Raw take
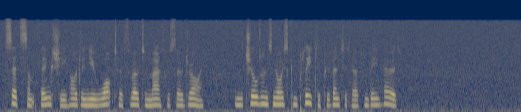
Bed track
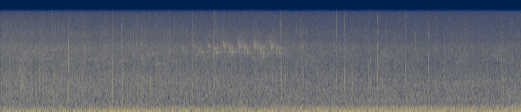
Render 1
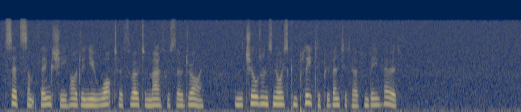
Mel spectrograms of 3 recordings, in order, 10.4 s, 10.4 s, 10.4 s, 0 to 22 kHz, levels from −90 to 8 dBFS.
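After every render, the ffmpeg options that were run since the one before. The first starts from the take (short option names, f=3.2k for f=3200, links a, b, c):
-af "afftdn=nr=6:nf=-47"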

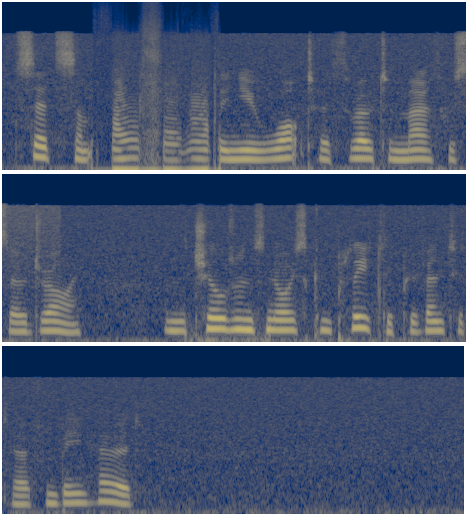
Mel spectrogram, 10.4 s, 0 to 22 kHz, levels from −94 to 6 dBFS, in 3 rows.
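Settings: -filter_complex "[0:a]asettb=1/sr,asplit=3[a][b][c];[a]atrim=end=0.674[d];[b]atrim=start=0.67:end=1.64,asetpts=PTS-STARTPTS,afade=t=in:d=0.004:c=qsin,afade=t=out:st=0.966:d=0.004:c=qsin,aeval=exprs='abs(val(0))':c=same[e];[c]atrim=start=1.636[f];[d][e]acrossfade=d=0.004:c1=hsin:c2=qsin[g];[g][f]acrossfade=d=0.004:c1=qsin:c2=hsin,asettb=1/sr,asplit=3[h][i][j];[h]atrim=end=3.394[k];[i]atrim=start=3.39:end=3.92,asetpts=PTS-STARTPTS,afade=t=in:d=0.004:c=qsin,afade=t=out:st=0.526:d=0.004:c=qsin,highshelf=f=4.1k:g=11[l];[j]atrim=start=3.916[m];[k][l]acrossfade=d=0.004:c1=hsin:c2=qsin[n];[n][m]acrossfade=d=0.004:c1=qsin:c2=hsin,asettb=1/sr,asplit=3[o][p][q];[o]atrim=end=4.854[r];[p]atrim=start=4.85:end=5.49,asetpts=PTS-STARTPTS,afade=t=in:d=0.004:c=qsin,afade=t=out:st=0.636:d=0.004:c=qsin,lowshelf=f=200:g=10.5[s];[q]atrim=start=5.486[t];[r][s]acrossfade=d=0.004:c1=hsin:c2=qsin[u];[u][t]acrossfade=d=0.004:c1=qsin:c2=hsin"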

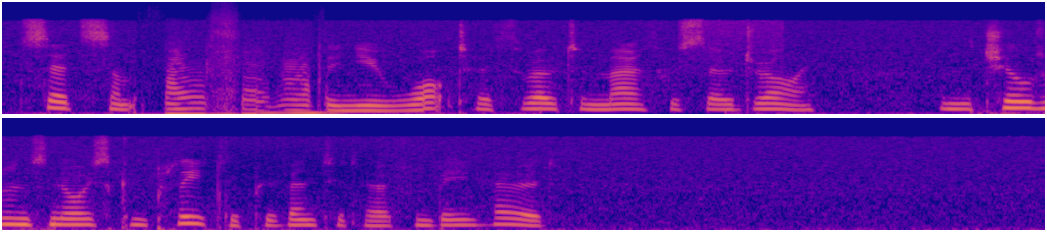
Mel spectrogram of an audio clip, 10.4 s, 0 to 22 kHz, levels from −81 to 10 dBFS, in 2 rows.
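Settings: -filter_complex "[0:a]asettb=1/sr,asplit=3[a][b][c];[a]atrim=end=1.284[d];[b]atrim=start=1.28:end=2.12,asetpts=PTS-STARTPTS,afade=t=in:d=0.004:c=qsin,afade=t=out:st=0.836:d=0.004:c=qsin,afreqshift=-46[e];[c]atrim=start=2.116[f];[d][e]acrossfade=d=0.004:c1=hsin:c2=qsin[g];[g][f]acrossfade=d=0.004:c1=qsin:c2=hsin,asettb=1/sr,asplit=3[h][i][j];[h]atrim=end=2.704[k];[i]atrim=start=2.7:end=3.63,asetpts=PTS-STARTPTS,afade=t=in:d=0.004:c=qsin,afade=t=out:st=0.926:d=0.004:c=qsin,highpass=100[l];[j]atrim=start=3.626[m];[k][l]acrossfade=d=0.004:c1=hsin:c2=qsin[n];[n][m]acrossfade=d=0.004:c1=qsin:c2=hsin,asettb=1/sr,asplit=3[o][p][q];[o]atrim=end=6.184[r];[p]atrim=start=6.18:end=7.1,asetpts=PTS-STARTPTS,afade=t=in:d=0.004:c=qsin,afade=t=out:st=0.916:d=0.004:c=qsin,equalizer=f=3.1k:w=0.59:g=-6[s];[q]atrim=start=7.096[t];[r][s]acrossfade=d=0.004:c1=hsin:c2=qsin[u];[u][t]acrossfade=d=0.004:c1=qsin:c2=hsin"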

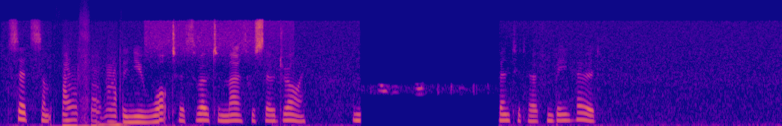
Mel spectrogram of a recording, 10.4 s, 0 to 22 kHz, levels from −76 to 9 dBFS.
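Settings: -filter_complex "[0:a]asplit=3[a][b][c];[a]afade=t=out:st=1.91:d=0.02[d];[b]highshelf=f=3.5k:t=q:w=1.5:g=12.5,afade=t=in:st=1.91:d=0.02,afade=t=out:st=3.49:d=0.02[e];[c]afade=t=in:st=3.49:d=0.02[f];[d][e][f]amix=inputs=3:normalize=0,asplit=3[g][h][i];[g]afade=t=out:st=4.79:d=0.02[j];[h]asuperpass=centerf=1200:order=12:qfactor=3.8,afade=t=in:st=4.79:d=0.02,afade=t=out:st=6.64:d=0.02[k];[i]afade=t=in:st=6.64:d=0.02[l];[j][k][l]amix=inputs=3:normalize=0"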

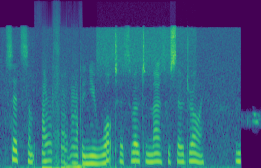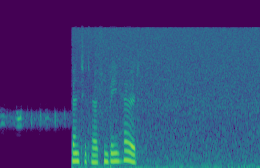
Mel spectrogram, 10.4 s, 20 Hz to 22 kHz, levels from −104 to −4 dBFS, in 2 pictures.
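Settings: -af "lowshelf=f=380:g=7"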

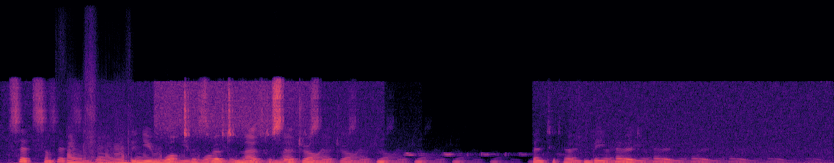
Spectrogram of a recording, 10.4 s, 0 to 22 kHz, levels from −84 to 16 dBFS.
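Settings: -filter_complex "[0:a]asplit=2[a][b];[b]adelay=40,volume=-12dB[c];[a][c]amix=inputs=2:normalize=0,asplit=2[d][e];[e]adelay=472,lowpass=f=2.8k:p=1,volume=-7dB,asplit=2[f][g];[g]adelay=472,lowpass=f=2.8k:p=1,volume=0.51,asplit=2[h][i];[i]adelay=472,lowpass=f=2.8k:p=1,volume=0.51,asplit=2[j][k];[k]adelay=472,lowpass=f=2.8k:p=1,volume=0.51,asplit=2[l][m];[m]adelay=472,lowpass=f=2.8k:p=1,volume=0.51,asplit=2[n][o];[o]adelay=472,lowpass=f=2.8k:p=1,volume=0.51[p];[d][f][h][j][l][n][p]amix=inputs=7:normalize=0"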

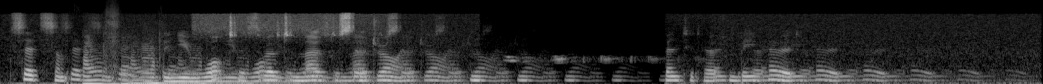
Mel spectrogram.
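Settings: -af "volume=3dB,alimiter=limit=-3dB:level=0:latency=1"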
